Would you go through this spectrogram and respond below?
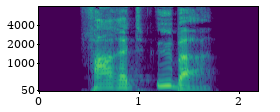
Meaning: second-person plural subjunctive I of überfahren
- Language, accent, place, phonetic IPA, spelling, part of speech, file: German, Germany, Berlin, [ˌfaːʁət ˈyːbɐ], fahret über, verb, De-fahret über.ogg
